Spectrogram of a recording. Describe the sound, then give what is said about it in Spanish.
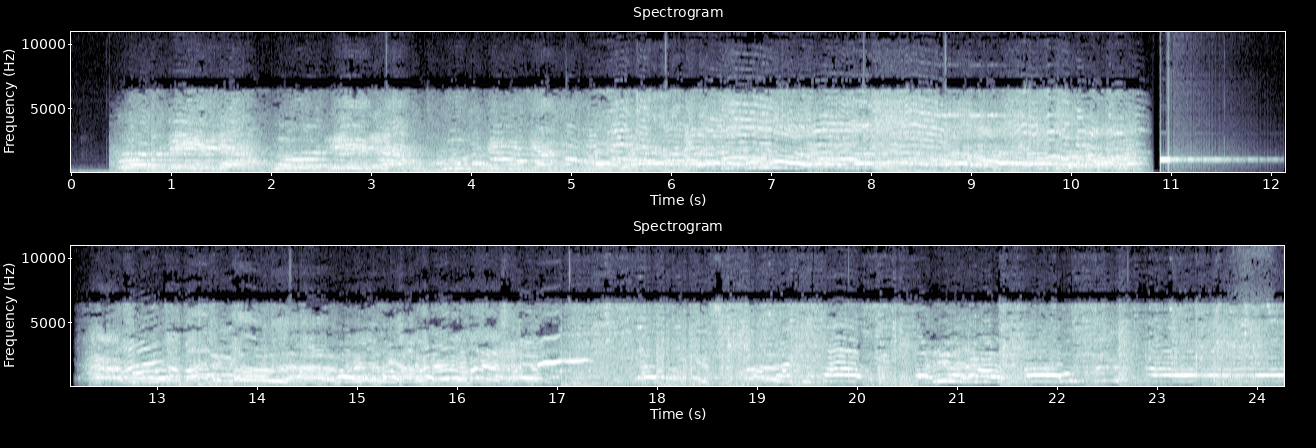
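A furious mob of townspeople roars and shouts continuously while attacking the mayor's house in Zacuautilpan, Mexico, a chaotic wall of angry voices that cuts out abruptly for a moment with a brief tone, then surges back just as loud. “Bueno, hay parte de la turba enardecida lanzándose contra su alcalde.”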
